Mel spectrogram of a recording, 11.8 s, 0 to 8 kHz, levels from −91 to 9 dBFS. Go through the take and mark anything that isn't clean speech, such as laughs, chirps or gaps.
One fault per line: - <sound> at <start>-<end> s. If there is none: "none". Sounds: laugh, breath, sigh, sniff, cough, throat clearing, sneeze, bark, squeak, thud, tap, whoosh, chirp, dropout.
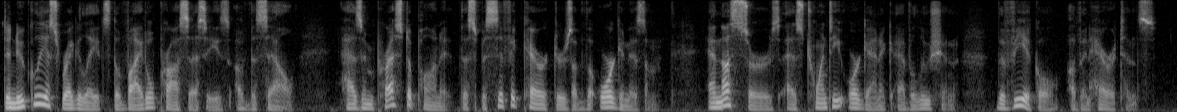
none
